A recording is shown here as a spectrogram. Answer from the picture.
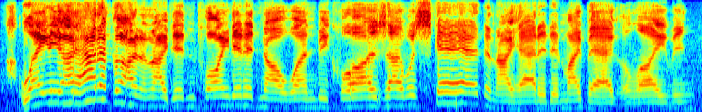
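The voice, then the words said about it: Imitates another person's voice. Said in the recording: “this is good for your impersonations ... Jerry Lewis”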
